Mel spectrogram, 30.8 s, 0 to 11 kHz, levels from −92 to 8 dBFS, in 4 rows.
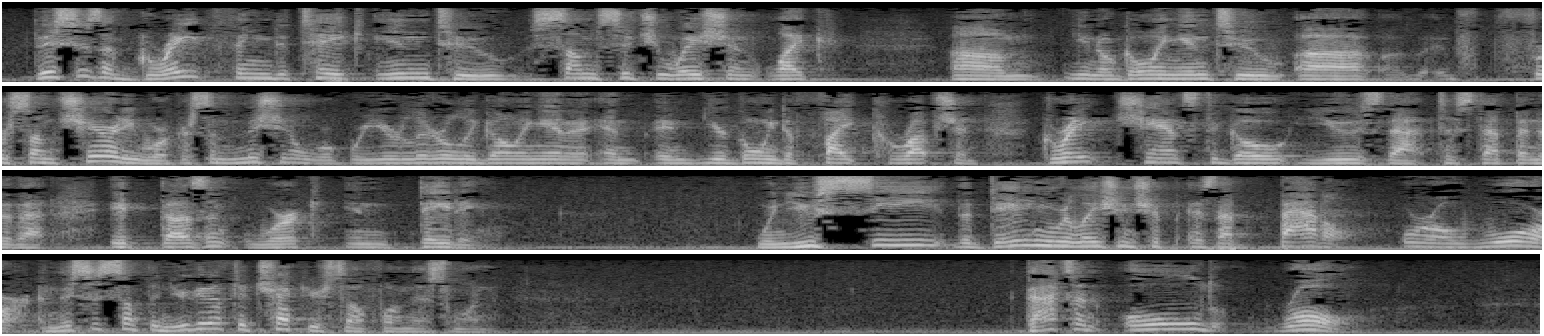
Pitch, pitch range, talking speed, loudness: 140 Hz, 125-165 Hz, 160 wpm, -19 LUFS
